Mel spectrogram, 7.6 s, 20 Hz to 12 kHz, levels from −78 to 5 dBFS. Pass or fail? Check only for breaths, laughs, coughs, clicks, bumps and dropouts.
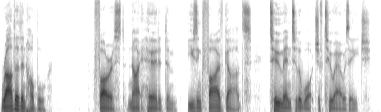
pass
